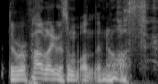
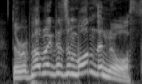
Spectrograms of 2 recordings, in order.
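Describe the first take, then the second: First: Said in the usual way. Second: The Republic doesn't WANT the North, high and insistent; emphatic high repeat. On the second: Real, not acted. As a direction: hammer it home with a raised voice.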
